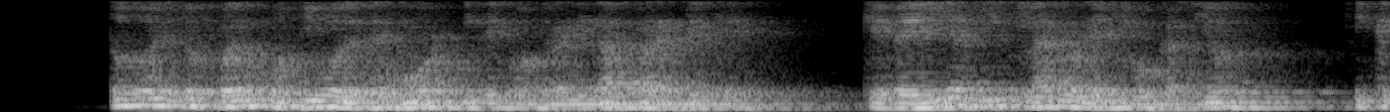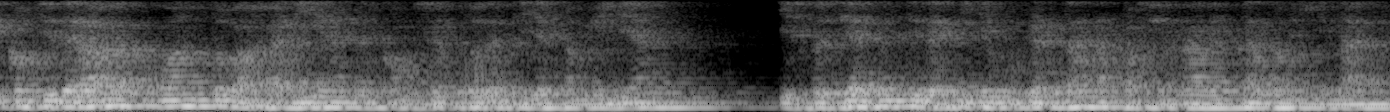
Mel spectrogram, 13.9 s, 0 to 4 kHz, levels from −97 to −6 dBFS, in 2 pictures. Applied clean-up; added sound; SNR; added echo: none; Brass instrument; 15 dB; reverberation time 1.0 s.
